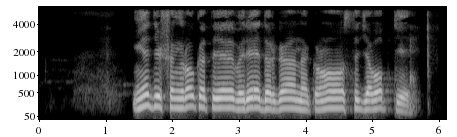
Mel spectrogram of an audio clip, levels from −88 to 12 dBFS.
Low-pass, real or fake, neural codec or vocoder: 5.4 kHz; fake; codec, 16 kHz in and 24 kHz out, 1 kbps, XY-Tokenizer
